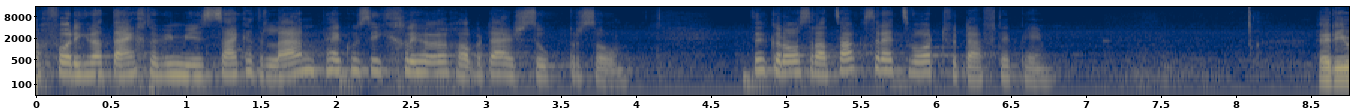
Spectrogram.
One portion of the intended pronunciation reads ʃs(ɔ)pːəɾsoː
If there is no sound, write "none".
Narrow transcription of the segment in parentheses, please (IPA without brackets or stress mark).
u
